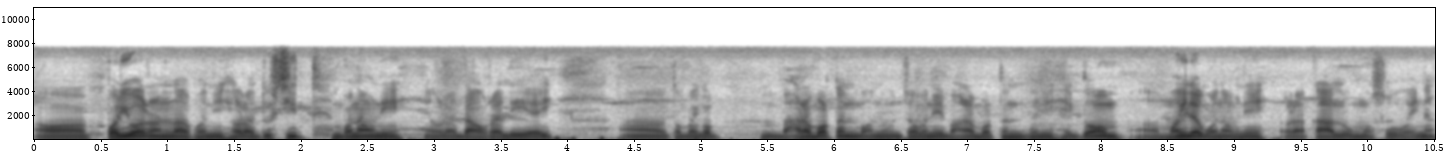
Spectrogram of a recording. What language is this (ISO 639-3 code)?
nep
